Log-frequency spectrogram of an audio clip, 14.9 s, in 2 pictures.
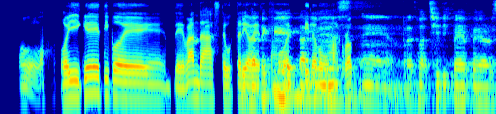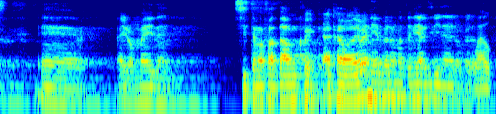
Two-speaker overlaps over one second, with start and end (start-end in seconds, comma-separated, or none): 3.6-5.3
